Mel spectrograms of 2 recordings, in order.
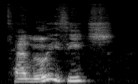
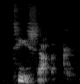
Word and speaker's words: Taoiseach: Now, when you look at the spelling, it looks like Taoiseach, but it's pronounced Taoiseach. – Yep. – A-O-I in Irish is pronounced E. S-E is pronounced Sh. And A-C-H is pronounced Ak. So Taoiseach. Taoiseach.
